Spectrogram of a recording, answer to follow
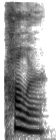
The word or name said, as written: color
